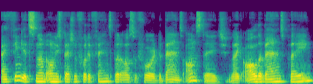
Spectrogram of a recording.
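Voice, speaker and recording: In a German accent, a man speaks at a fairly quick pace with a medium pitch. His tone is dark and mellow, and his intonation lively. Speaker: metal band frontman. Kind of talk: interview.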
